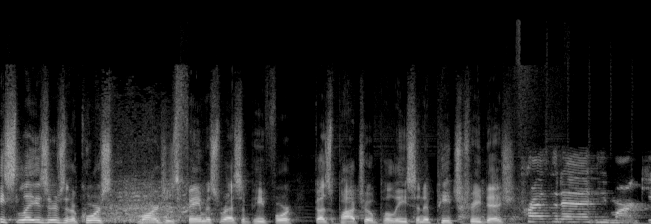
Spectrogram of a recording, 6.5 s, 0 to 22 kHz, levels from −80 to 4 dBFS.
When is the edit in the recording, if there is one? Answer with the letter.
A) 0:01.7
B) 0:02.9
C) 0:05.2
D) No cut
C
